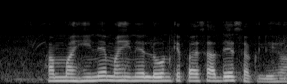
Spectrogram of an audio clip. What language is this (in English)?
Magahi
